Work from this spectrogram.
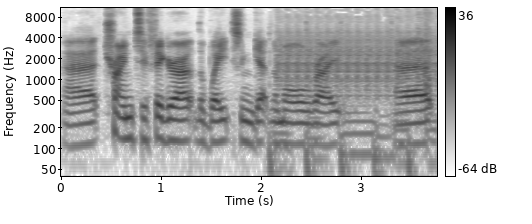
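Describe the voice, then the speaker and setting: A man giving casual live co-commentary on a speedrun, explaining in halting phrases and repeating words. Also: mid-range voice, flat delivery. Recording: game music behind the voice. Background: video game music.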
